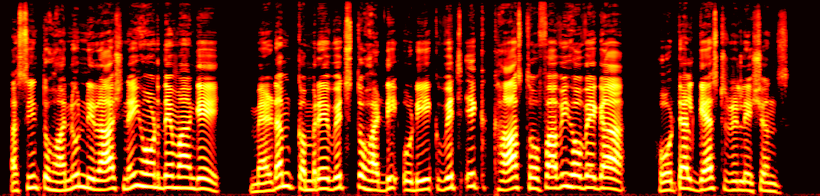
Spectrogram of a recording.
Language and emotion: Punjabi, happy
